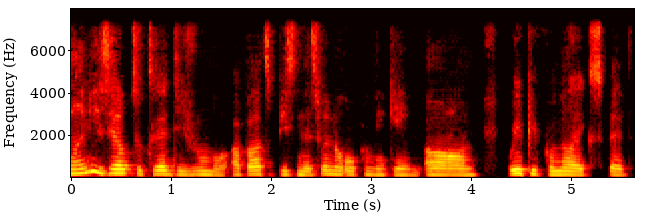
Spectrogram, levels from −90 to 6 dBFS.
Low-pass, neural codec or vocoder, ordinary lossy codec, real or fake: 7.2 kHz; codec, 16 kHz, 1.1 kbps, Voila-Tokenizer; none; fake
